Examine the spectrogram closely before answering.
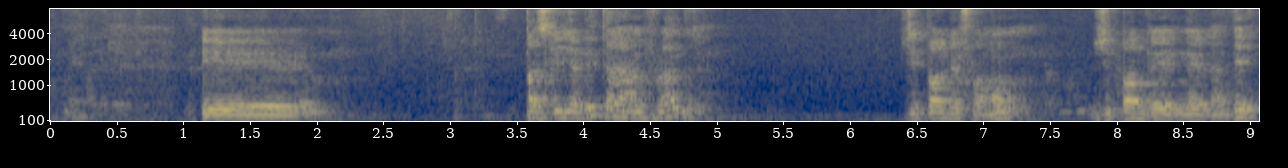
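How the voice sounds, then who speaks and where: A man with a Spanish accent at a medium pitch, lively intonation, a very slow pace with long, frequent pauses, and audible room echo. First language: Spanish (speaking French). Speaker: author, former navy sailor. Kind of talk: book presentation Q&A. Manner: halting.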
